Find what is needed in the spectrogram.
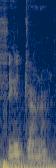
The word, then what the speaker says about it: Sid Turner: My name is Sid Turner, S-I-D-T-U-R-N-E-R.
